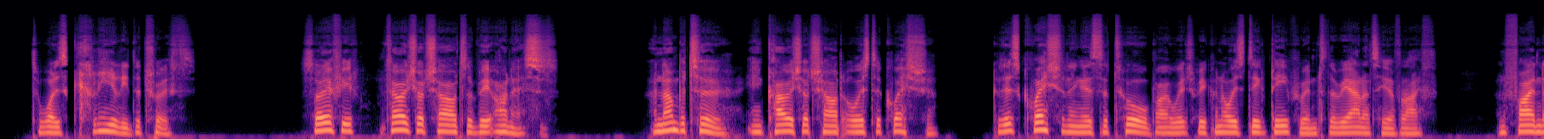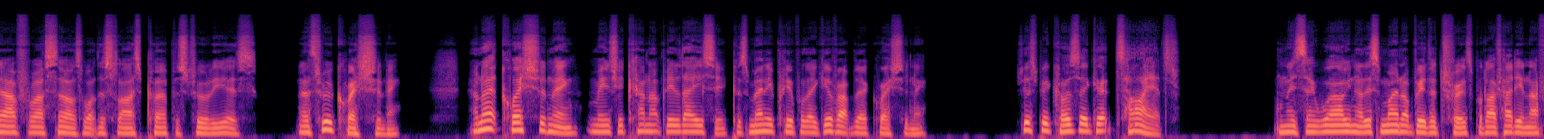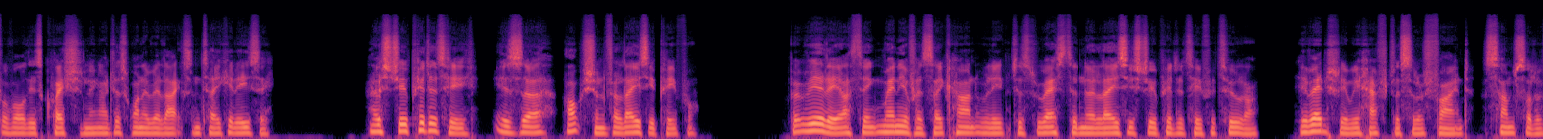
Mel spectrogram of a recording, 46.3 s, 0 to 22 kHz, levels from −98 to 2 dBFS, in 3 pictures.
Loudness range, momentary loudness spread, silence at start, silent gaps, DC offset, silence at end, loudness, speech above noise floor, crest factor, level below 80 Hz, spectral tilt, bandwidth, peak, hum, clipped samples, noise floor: 3 LU; 9 LU; 0.3 s; 38.05-38.53 s, 43.47-43.72 s; under 0.1%; 0 s; -27 LUFS; 44 dB; 20 dB; -56 dBFS; -5.5 dB/octave; 14.5 kHz; -8 dBFS; none; under 0.1%; -70 dBFS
